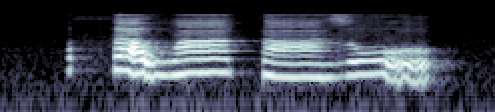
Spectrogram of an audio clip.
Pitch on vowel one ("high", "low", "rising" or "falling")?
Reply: falling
